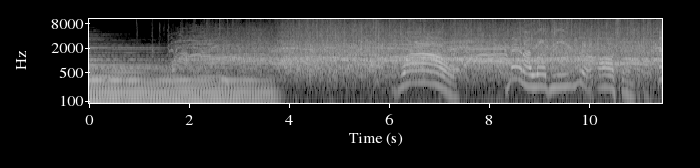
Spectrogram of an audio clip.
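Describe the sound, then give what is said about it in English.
An audience breaks into applause and cheering after a live music performance. A sustained musical tone gives way to dense clapping, topped with rising and falling whoops and shouts. “There's the cheering.”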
